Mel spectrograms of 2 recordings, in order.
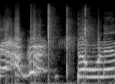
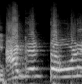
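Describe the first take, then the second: First: Slow, stretched अगं टवळे with अगं drawn long; stretched-out अगं टवळे, high and slow; slow drawn-out insult. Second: Said in the usual way. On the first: Shown as a demonstration. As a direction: drag out अगं टवळे mockingly.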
